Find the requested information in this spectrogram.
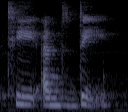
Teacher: made on your alveolar ridge and so basically t and d it's the tip of your tongue against your alveolar ridge and it makes the sounds and they look like a t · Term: alveolar plosives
